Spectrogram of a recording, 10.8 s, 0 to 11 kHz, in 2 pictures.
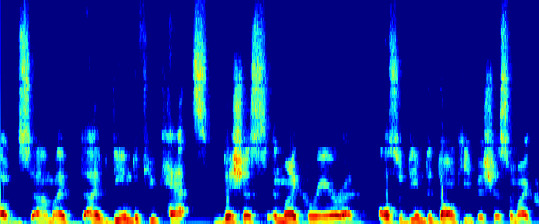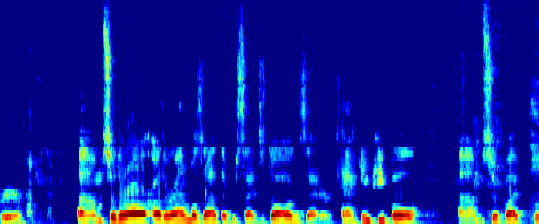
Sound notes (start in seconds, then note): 5.3 laughs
